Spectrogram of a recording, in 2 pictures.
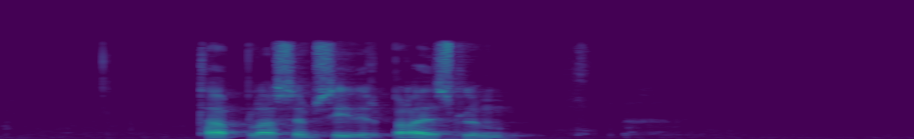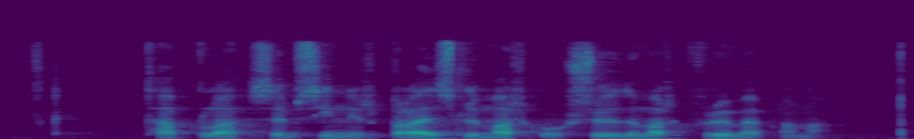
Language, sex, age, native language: Icelandic, male, 30-39, Icelandic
